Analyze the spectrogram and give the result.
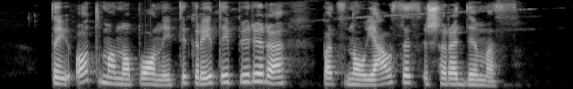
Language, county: Lithuanian, Kaunas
